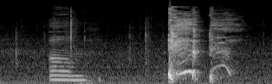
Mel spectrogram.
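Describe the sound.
A person coughs just before taking a cough drop. A short hummed vocal sound comes first, then a harsh cough burst followed by brief voiced throat noises, all separated by quiet gaps.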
